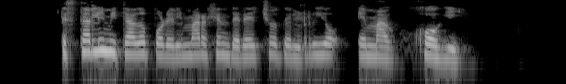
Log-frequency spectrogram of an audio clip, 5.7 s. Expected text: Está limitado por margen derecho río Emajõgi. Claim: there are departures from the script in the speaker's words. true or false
true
